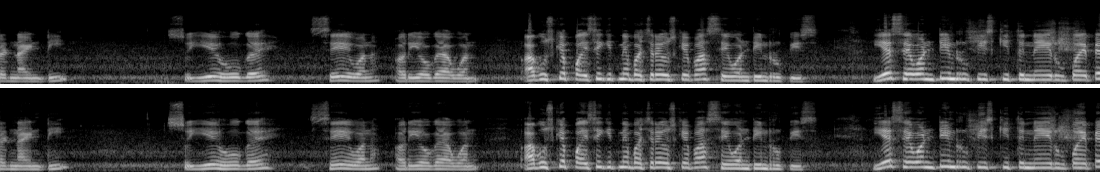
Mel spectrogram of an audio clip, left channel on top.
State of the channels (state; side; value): normal; both; correlation 0.48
